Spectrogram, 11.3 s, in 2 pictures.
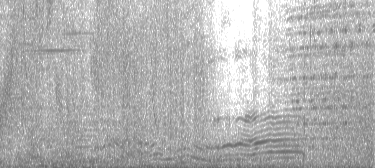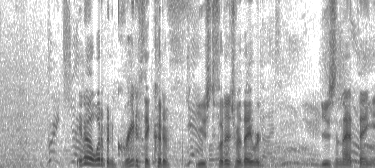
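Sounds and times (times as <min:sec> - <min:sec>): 
Quadro Blaster multi-attack rifle sci-fi blaster effect firing: 0:00.0 - 0:05.6
speech: 0:06.8 - 0:11.2.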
